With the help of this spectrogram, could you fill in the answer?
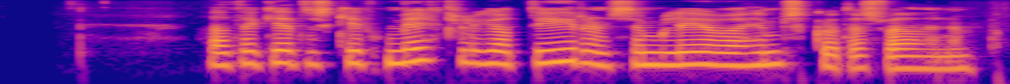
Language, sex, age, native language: Icelandic, female, 18-19, Icelandic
